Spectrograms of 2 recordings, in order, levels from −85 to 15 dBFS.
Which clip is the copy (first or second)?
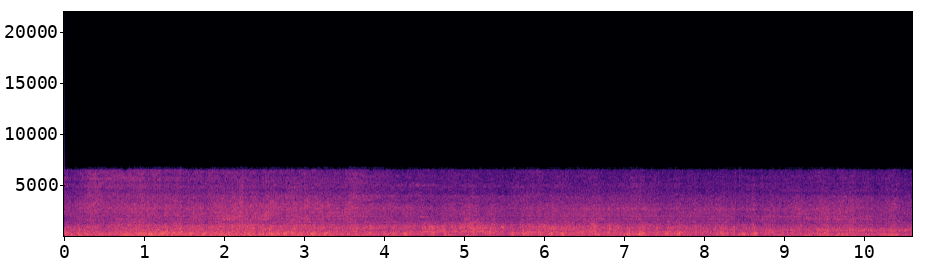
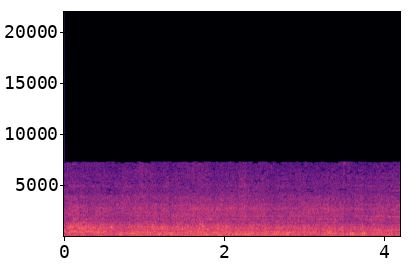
first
